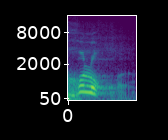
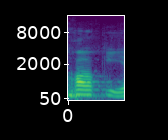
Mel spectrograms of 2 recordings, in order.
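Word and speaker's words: خُلُق: maaf kemudian w husnul khuluk dan bagus akhlaknya atau bagus ee perilaku bukan w husnul khalqi ya w husnul khuluk dibaca bacanya domahdomah kasrah wa husnul khuluk bagus ya budi pekerti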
